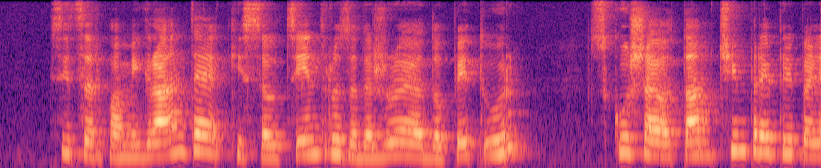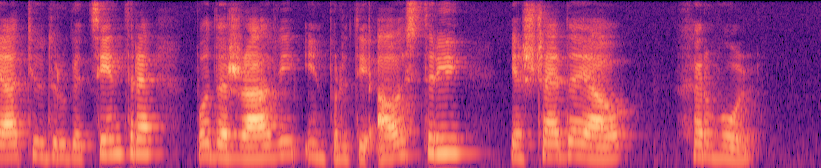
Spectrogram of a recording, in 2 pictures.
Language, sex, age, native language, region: Slovenian, female, 18-29, Slovenian, Drava region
